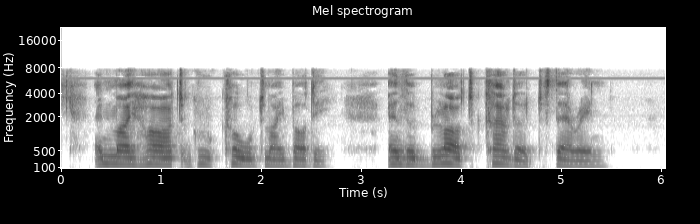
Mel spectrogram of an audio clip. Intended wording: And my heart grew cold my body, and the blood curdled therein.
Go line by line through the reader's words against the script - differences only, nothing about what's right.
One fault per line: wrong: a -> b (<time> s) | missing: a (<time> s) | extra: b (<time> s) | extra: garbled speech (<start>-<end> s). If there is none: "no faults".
no faults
